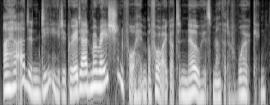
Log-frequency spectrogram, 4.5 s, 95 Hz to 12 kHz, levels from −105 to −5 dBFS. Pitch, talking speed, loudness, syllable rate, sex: 185 Hz, 225 wpm, -18 LUFS, 5.7 syllables/s, female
